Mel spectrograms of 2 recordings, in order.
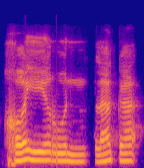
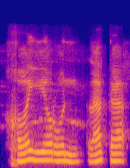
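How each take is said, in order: The two takes are said the same way.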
